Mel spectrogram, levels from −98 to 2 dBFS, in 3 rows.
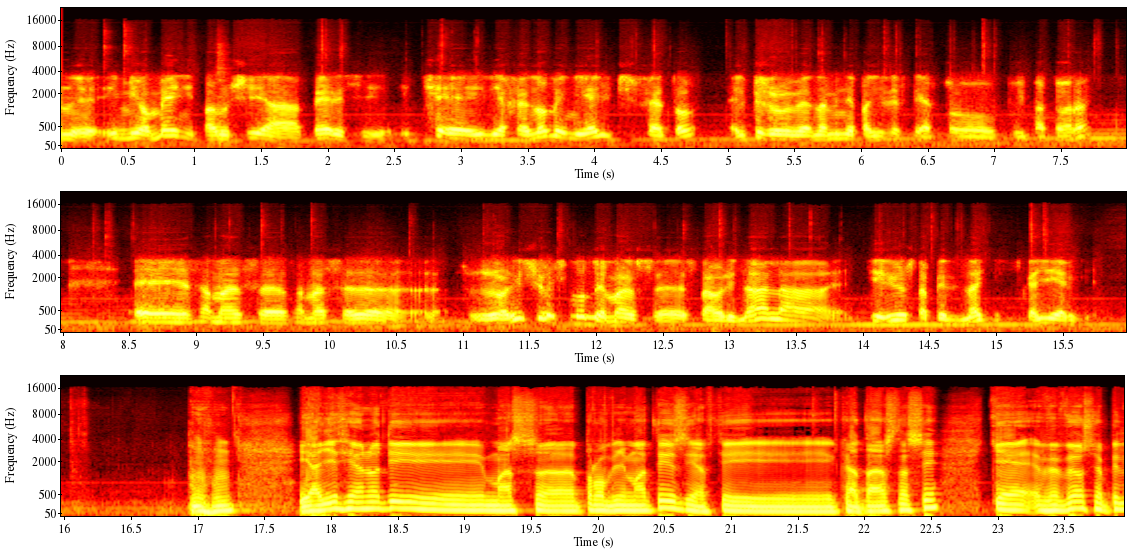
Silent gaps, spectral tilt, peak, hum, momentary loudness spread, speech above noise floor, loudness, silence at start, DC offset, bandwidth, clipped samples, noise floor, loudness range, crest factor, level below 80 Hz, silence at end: none; -5.5 dB/octave; -2 dBFS; none; 10 LU; 29 dB; -13 LUFS; 0 s; under 0.1%; 16.5 kHz; under 0.1%; -42 dBFS; 5 LU; 10 dB; -36 dBFS; 0 s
